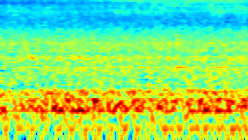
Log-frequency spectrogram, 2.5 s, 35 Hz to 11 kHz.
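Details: 1999 Ford Expedition 5.4L V8 idling with an uneven, lumpy low beat: cylinder #6 misfire from a bad #6 fuel injector found with scan-tool live data and an ohmmeter; bank 2 running rich, adding fuel.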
